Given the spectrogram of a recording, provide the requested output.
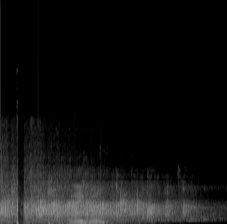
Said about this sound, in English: So let's give the Lord a hand clap for the gift of God that's in him.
